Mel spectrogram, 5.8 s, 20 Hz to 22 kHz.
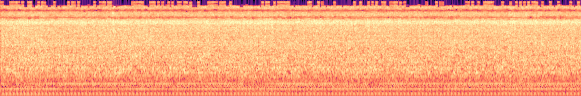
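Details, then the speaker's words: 2019 Toro Recycler mower after repair of several issues, with the emulsion tube believed to have caused rich running. It now holds a steady, even drone at speed with no misses, hunting or surging: normal running. "that's what I like to hear that's exactly what I want to hear"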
